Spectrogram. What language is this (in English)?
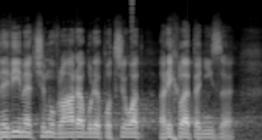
Czech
